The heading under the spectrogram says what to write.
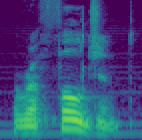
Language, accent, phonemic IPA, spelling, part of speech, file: English, US, /ɹəˈfʌld͡ʒənt/, refulgent, adjective, En-us-refulgent.ogg
- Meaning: 1. Resplendent, or shining brightly and radiantly 2. As if giving off light or warmth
